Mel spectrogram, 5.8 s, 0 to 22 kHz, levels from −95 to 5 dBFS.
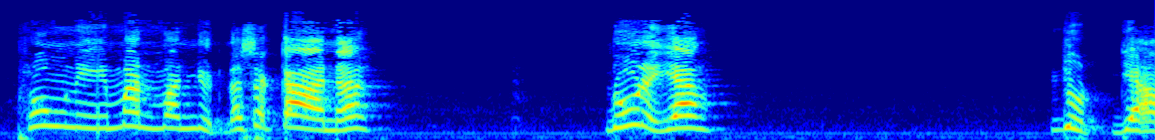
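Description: At 0.49 s and again at 1.43 s the speech drops into a block of digital silence, about 5.8 ms and 1.5 ms long, fitting buffers of 256 and 64 samples left unfilled in time. Each heard as a sharp tick; the waveform shows a flat near-silent run with abrupt edges, the spectrogram a thin full-height vertical line.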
